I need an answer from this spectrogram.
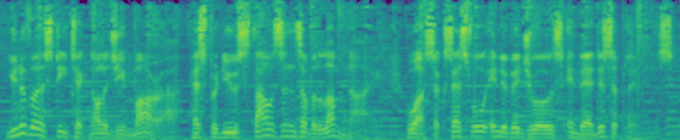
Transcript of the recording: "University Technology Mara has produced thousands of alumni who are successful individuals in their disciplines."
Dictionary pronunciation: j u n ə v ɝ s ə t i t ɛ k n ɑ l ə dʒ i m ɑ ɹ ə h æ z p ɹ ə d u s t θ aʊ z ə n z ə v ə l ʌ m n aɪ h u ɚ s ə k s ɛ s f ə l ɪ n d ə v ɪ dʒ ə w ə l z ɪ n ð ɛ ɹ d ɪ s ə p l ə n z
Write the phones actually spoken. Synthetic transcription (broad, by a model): j u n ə v ɝ s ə t i t ɛ k n ɑ l ə dʒ i m ɑ ɹ ə h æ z p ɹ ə d u s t θ aʊ z ə n z ə v ə l ʌ m n aɪ h u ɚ s ə k s ɛ s f ə l ɪ n d ə v ɪ dʒ ə w ə l z ɪ n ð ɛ ɹ d ɪ s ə p l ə n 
